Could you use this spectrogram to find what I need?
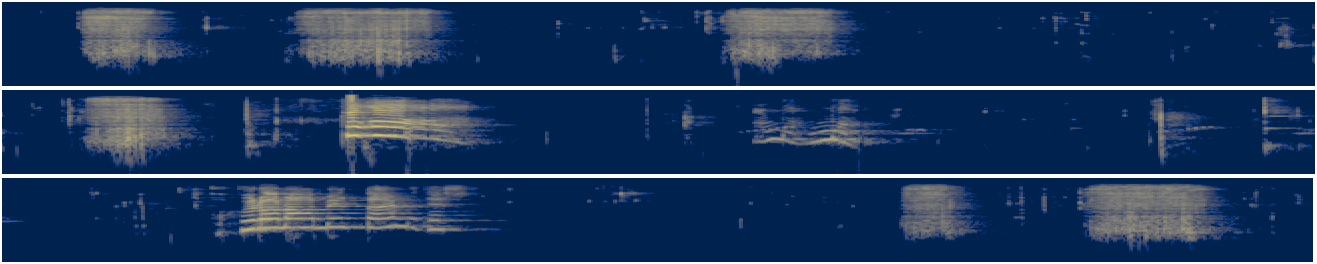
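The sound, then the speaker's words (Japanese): Ramen noodles being slurped in a bath with echo: many short, wet slurping bursts, some with squeaky, rising tones, broken up by quiet pauses. “ラーメンをすすります。”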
